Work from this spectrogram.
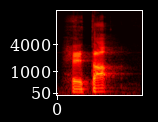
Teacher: accented on the last syllable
